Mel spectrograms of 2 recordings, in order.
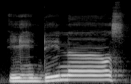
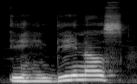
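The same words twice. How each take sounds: First: The vowel in na is held long. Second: The vowel in na is short. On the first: The speaker calls it wrong. "tidak, itu salah" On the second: The speaker calls it right. "dari na langsung masuk ke sad"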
